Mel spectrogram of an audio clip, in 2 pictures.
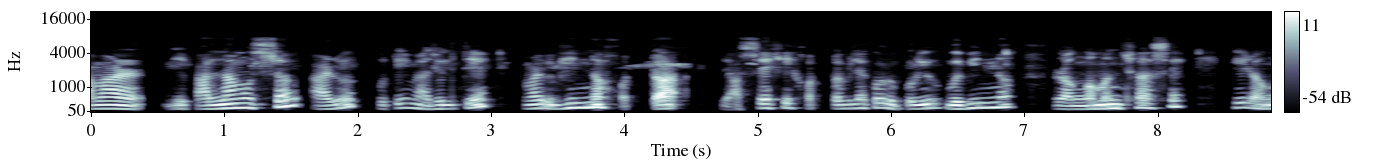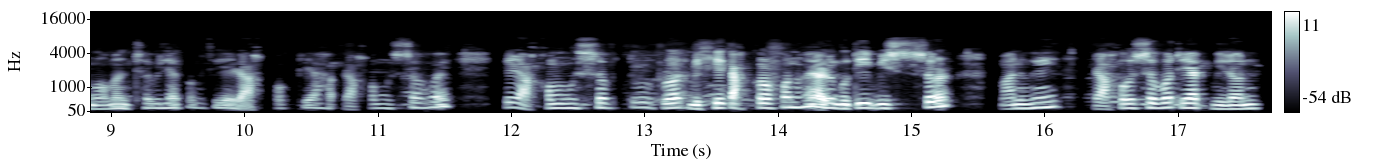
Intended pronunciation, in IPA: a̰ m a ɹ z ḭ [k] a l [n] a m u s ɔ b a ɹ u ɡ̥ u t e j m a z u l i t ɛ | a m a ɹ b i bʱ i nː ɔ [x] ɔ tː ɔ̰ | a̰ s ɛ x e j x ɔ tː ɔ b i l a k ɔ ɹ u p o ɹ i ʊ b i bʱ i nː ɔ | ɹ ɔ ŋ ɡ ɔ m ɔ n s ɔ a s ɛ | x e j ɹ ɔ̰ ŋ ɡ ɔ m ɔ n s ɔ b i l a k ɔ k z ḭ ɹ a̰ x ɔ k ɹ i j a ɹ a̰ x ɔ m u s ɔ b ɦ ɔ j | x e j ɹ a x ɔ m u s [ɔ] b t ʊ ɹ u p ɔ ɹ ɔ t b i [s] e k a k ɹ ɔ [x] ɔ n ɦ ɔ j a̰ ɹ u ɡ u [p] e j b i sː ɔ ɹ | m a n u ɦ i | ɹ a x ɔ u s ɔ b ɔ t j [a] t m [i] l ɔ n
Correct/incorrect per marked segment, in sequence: incorrect, correct, correct, correct, incorrect, correct, incorrect, correct, correct

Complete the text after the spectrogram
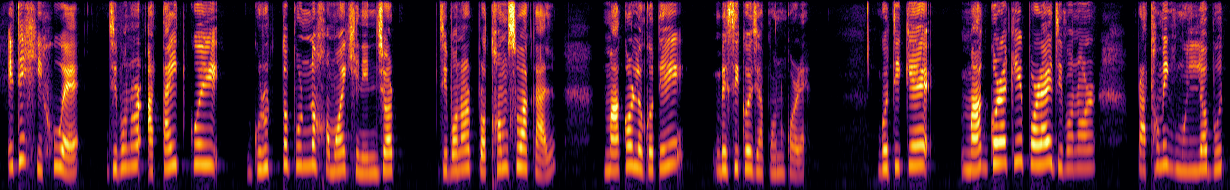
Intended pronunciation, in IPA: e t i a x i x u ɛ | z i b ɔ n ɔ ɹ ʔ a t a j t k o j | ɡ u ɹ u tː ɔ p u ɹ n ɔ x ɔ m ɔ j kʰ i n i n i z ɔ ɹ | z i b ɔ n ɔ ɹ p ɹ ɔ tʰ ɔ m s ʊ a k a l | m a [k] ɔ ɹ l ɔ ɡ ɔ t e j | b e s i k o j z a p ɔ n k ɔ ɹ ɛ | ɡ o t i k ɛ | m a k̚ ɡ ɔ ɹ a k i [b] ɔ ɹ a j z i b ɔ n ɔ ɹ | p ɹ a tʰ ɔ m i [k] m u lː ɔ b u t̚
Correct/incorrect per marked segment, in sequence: correct, incorrect, correct

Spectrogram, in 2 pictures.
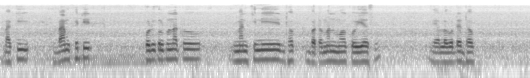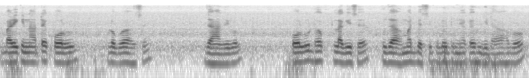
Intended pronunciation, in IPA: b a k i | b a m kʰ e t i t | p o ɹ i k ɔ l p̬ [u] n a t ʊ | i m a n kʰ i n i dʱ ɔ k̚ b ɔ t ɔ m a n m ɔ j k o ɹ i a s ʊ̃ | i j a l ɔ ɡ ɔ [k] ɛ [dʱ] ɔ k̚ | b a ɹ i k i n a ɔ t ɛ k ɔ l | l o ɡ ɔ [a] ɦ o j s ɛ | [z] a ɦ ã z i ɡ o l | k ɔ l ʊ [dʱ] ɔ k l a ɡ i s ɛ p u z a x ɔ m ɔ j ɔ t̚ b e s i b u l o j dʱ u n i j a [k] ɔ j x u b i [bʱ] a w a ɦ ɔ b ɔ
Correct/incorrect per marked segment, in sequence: incorrect, incorrect, correct, correct, correct, correct, correct, incorrect

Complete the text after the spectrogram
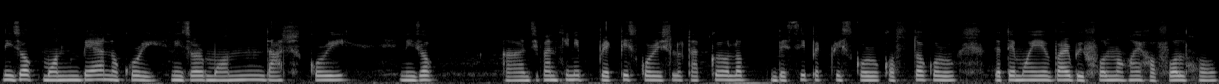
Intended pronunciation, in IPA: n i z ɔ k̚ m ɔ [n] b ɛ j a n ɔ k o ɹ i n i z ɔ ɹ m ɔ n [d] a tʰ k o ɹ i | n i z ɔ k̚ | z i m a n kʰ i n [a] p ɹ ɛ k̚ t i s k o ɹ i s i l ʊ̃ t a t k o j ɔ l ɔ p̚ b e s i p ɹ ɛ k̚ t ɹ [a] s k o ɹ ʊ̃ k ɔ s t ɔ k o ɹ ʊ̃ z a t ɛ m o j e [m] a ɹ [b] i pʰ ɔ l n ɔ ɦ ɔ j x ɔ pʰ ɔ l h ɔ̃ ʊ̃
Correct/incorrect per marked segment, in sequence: correct, correct, incorrect, incorrect, incorrect, correct

